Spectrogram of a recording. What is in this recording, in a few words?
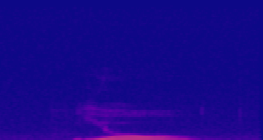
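"you", chinese pinyin, second tone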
